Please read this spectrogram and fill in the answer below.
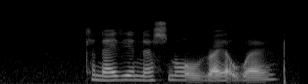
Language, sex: English, female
